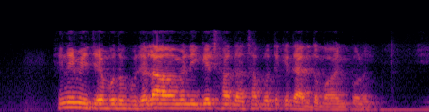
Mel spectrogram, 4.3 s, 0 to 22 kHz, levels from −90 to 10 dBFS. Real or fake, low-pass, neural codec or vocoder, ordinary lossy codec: fake; 7.2 kHz; codec, 16 kHz, 0.4 kbps, LongCat-Audio-Codec; MP3, 96 kbps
